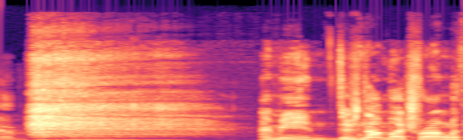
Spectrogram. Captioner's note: sighing dramatically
